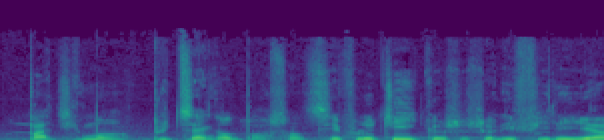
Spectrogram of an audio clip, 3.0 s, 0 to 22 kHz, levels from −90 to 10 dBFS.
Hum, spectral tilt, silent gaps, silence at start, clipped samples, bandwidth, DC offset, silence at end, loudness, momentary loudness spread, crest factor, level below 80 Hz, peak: none; -6 dB/octave; none; 0.05 s; under 0.1%; 17 kHz; under 0.1%; 0 s; -29 LUFS; 7 LU; 18 dB; -50 dBFS; -10 dBFS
